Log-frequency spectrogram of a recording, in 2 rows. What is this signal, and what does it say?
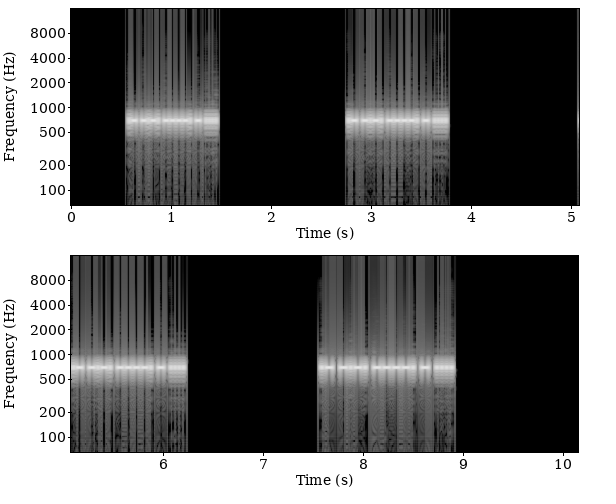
Morse code, heard as a keyed tone, about 64 wpm, 700 Hz. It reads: AC9TH AC9TH AC9TH AC9TH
